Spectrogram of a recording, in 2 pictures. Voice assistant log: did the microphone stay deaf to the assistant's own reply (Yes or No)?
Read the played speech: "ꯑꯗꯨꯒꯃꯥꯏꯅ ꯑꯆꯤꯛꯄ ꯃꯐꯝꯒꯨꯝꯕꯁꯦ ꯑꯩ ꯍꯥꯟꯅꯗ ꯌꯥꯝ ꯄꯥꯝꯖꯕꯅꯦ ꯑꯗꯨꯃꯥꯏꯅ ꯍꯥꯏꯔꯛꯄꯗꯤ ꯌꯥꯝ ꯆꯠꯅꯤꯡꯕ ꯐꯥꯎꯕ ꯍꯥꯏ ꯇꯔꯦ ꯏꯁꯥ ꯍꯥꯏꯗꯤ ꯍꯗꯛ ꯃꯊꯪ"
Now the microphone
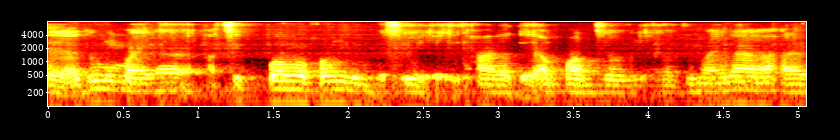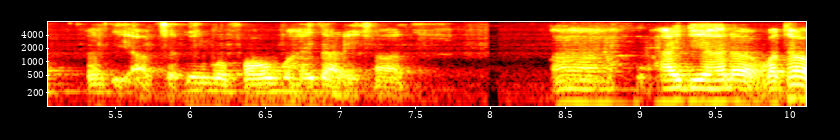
No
